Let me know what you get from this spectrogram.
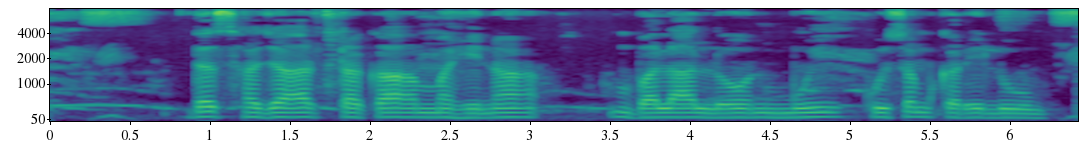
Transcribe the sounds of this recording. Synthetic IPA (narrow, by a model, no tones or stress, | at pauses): d̪ɐshɐzaːɾʈɐkaːməɦina | bɐlaːloːnmuikʊsəmkəɾeːluːm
